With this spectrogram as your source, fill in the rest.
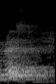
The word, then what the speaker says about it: wrist: can say this here before R especially in the beginning of the words before are the word w is silent wrist is basically your C you can see this C where you C where you want wear the watches where you want the bands or any kind of anything else this is called your wrist and we don't pronounce it as theist it will be pronounced as wrist r i s wrist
